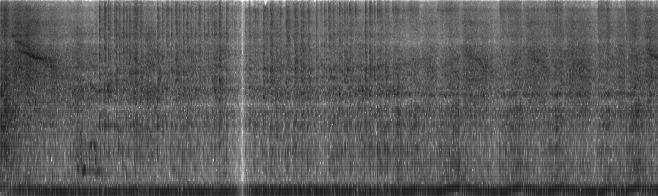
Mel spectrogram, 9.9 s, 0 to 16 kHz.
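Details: V8 car with a B451 cam, fresh Spintech mufflers with turndowns and a repaired H-pipe after driveshaft damage; still warming up. Lumpy cam idle swings up and down with throttle blips, then settles clean and even. Normal idle and revs.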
